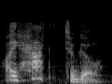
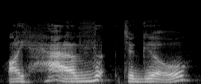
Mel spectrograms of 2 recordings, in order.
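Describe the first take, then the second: First: Have to is shortened and blended together. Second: Have to is said fully and clearly. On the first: "This will be assimilated to become" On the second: "instead of saying"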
